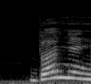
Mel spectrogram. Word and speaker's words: bonne: Bonne nuit looks different and it sounds different. Bon, bonne. Bon, bonne. Pronounce the N here, if you like, and even the E a little bit.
